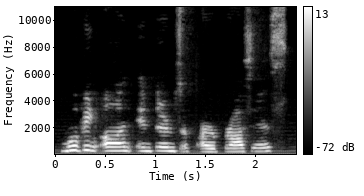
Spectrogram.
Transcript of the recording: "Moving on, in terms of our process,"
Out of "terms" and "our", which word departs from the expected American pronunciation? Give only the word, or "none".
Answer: terms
